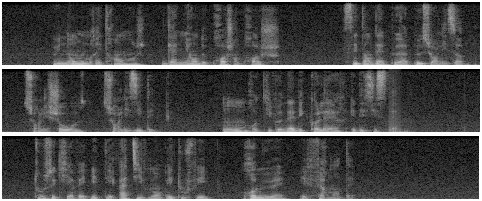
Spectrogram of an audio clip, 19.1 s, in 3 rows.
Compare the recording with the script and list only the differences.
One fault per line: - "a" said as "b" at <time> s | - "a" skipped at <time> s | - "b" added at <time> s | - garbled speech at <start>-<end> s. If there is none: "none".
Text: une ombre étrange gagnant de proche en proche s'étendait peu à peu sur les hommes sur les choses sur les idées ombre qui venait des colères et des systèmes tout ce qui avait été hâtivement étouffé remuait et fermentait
none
